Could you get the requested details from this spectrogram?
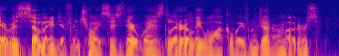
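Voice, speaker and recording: A man's fairly low-pitched voice with an American accent, very fast and with ordinary pitch variation. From US Midwest, Youngstown area, Ohio. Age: 50s. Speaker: auto worker and podcaster. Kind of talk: casual interview chat. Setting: live-streamed recording.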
